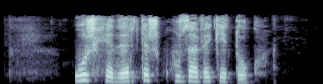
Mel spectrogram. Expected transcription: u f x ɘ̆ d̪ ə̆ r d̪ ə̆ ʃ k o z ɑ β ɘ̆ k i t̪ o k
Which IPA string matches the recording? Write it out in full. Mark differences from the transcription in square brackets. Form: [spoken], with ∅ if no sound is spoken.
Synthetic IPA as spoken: u [ʃ] x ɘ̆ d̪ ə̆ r [t̪] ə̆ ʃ k [u] z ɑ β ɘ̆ k [e] t̪ o k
